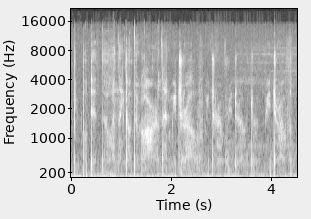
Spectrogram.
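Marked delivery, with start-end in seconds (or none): none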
